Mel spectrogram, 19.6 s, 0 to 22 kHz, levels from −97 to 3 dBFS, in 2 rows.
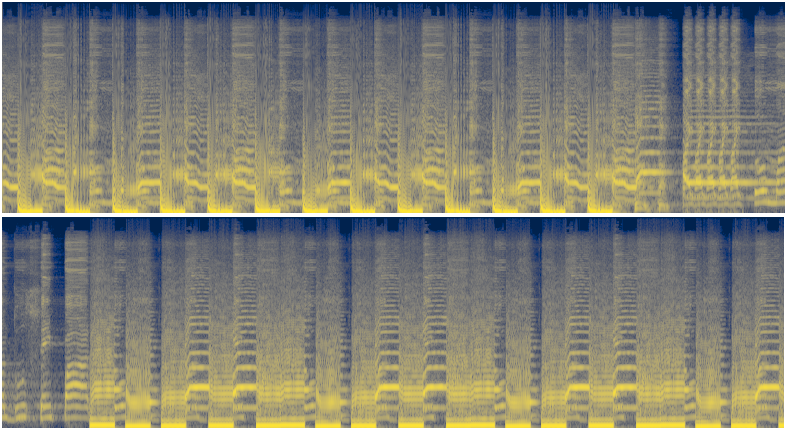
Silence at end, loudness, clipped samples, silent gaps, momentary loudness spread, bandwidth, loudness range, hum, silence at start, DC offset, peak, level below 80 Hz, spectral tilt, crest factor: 0 s; -7 LUFS; 10%; none; 7 LU; 14.5 kHz; 4 LU; none; 0 s; under 0.1%; 0 dBFS; -6 dBFS; -6.5 dB/octave; 4 dB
